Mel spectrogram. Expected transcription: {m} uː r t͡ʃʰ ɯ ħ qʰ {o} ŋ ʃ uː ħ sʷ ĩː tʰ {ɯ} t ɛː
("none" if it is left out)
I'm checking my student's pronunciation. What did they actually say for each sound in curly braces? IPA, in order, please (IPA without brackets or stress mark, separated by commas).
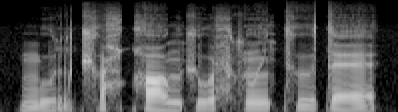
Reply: m, oː, ɯ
